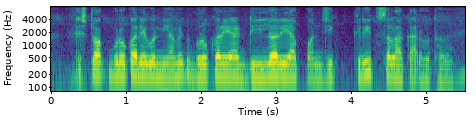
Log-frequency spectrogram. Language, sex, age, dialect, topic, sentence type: Bhojpuri, male, 18-24, Northern, banking, statement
